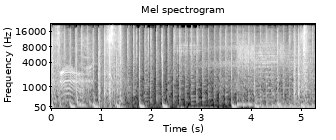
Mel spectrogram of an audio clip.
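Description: Rapid bursts of gunfire crackle and pop through a police shootout in The Precinct video game, dense automatic volleys mixed with single sharp shots, loud and close, with brief lulls between clusters.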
